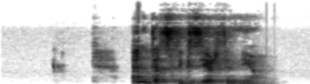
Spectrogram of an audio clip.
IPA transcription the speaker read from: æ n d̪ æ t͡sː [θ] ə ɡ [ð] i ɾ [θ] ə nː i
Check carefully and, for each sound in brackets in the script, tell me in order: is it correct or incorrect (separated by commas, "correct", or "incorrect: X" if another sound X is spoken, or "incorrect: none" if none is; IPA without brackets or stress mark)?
correct, incorrect: z, correct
